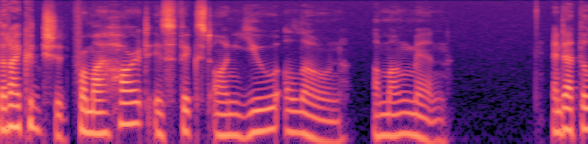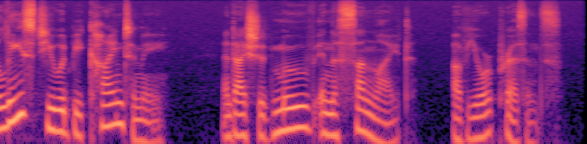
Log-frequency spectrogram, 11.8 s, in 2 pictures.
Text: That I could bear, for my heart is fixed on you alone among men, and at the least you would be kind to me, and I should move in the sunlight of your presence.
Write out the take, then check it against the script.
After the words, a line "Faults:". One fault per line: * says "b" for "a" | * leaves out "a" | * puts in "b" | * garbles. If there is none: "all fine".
That I could should, for my heart is fixed on you alone among men, and at the least you would be kind to me, and I should move in the sunlight of your presence.
Faults:
* says "should" for "bear"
